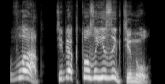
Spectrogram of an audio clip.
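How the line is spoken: Indignant question. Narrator (Russian): Возмущенно спросил Нурлан

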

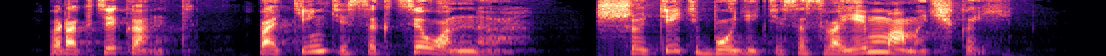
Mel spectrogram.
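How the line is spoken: Stern. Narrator (Russian): произнес строго

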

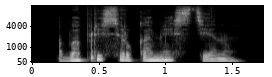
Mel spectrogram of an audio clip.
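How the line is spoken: Maddening whisper. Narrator (Russian): прошептал сводящий с ума голос

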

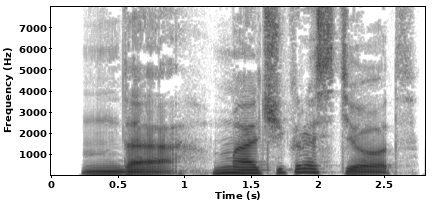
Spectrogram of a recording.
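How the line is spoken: Old man muttering to himself. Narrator (Russian): пробормотал себе под нос старик

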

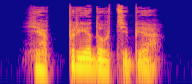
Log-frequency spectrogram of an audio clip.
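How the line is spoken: Whisper. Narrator (Russian): прошептал он

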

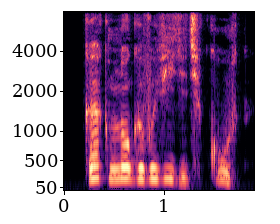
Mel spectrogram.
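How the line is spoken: Noisy exhale. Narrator (Russian): Лемон шумно выдохнула

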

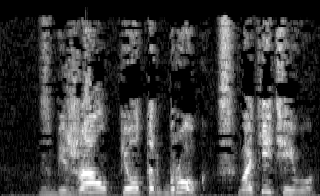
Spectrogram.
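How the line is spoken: Thundering voice. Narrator (Russian): сверху прогремел голос

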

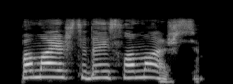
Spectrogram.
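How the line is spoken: Adding, then laughing. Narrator (Russian): добавила Христина и засмеялась

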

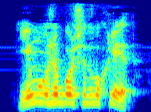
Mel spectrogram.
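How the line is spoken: Shouting. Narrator (Russian): кричала

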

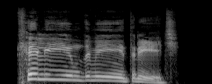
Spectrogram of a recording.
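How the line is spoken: Chuckling. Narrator (Russian): хохотнул Дементий

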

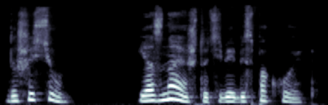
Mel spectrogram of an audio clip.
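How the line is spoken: Quiet. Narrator (Russian): тихо сказал

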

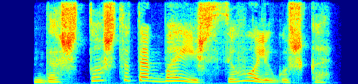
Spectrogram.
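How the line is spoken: Gentle smiling young woman. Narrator (Russian): Ласково улыбнулась девушка

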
